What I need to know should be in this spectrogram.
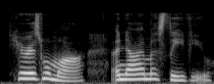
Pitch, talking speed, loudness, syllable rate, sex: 215 Hz, 250 wpm, -16 LUFS, 6.9 syllables/s, female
